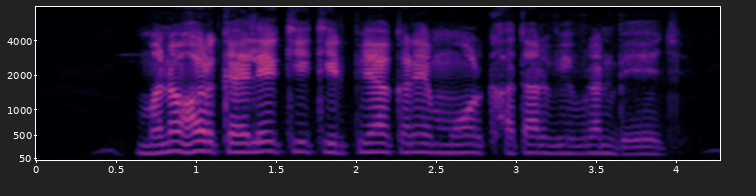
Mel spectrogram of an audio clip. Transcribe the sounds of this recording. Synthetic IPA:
mənoːɦəɾkəːleːkikɪɾpɪjaːkəɾeːmoːɾkʰat̪əɾʋɪʋɾənbʱeːd͡ʒ

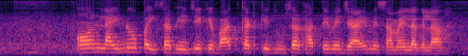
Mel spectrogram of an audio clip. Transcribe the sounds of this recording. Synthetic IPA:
ɔːnlaːɪnõpɛɪsabʱeːd͡ʒekebaːd̪̚kɐʈked̪uːsəɾkʰaːt̪emẽd͡ʒaːemẽsɐməjlɐɡlaː

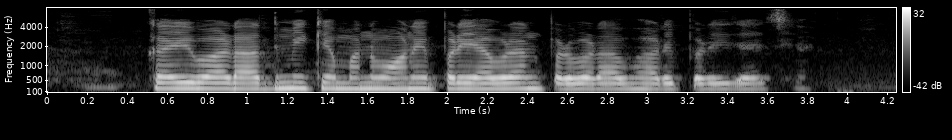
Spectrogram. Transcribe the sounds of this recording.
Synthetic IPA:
kəibaɽad̪mikemənʋanepəɽiaʋɾənpəɾbəɽabʱaɾipəɽid͡ʒajt͡ʃʰɛ

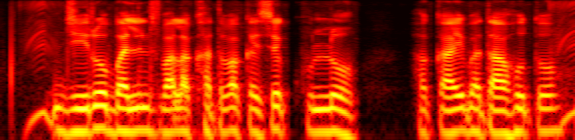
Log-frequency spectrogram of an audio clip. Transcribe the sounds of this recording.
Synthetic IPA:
d͡ʒiːɾoːbɛːlənsʋaːlakʰət̪ʋakəɪsekʰʊlːoː | həkaːiɓət̪aːɦot̪oː

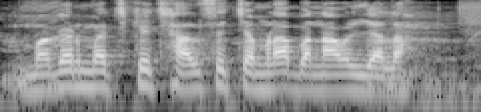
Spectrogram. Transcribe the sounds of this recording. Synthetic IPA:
mɐɡəɾmɐt͡ʃket͡ʃʰaːlset͡ʃɐmɽabɐnaːʋəld͡ʒaːlaː

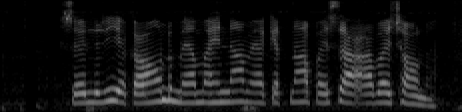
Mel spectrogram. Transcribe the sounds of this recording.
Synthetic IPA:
selɾiəkauɳʈmeməɦinameket̪napəjsaːbɛt͡ʃʰan

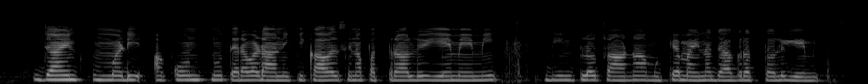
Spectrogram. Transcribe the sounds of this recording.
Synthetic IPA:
d͡ʒaːjɐɳʈumːɐɽiɐkɐwɳʈnut̪ɛɾɐʋɐɽaːnikikaːʋɐlɐsinɐpɐt̪ɾaːlueːme̞ːmid̪iːɳʈlo̞ːt͡ʃaːlaːmukʰjɐmɐjnɐd͡ʒaːɡɾɐt̪ːɐlue̞ːmi

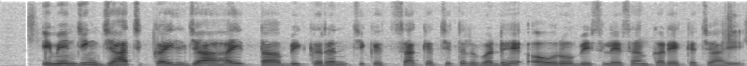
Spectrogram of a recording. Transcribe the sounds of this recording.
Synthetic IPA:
imed͡ʒiŋɡd͡ʒaːt͡ʃkəɪld͡ʒaɦəjt̪əbikəɾənt͡ʃikit̪saket͡ʃit̪ɾəbəɖʱeʔɔʊɾobisleːsənkəɾeket͡ʃaːɦi

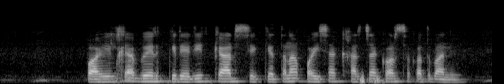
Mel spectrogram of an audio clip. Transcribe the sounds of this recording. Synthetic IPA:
pʌɦilka̰beɾkɾeɖiʈkaɾɖsikːet̪napʌjsakʰaɾt͡ʃakʌɾsʌkʌt̪bani

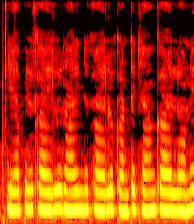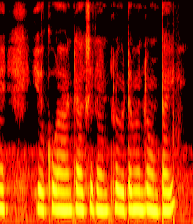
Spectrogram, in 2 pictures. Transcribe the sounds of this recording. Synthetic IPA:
aːpilkaːjɐlunaːɾind̪ɐkaːjɐlukɐɳʈed͡ʒaːŋkaːjɐlo̞ːne̞ːekːuʋɐaːɳʈaːksiɖeɳʈluʋiʈɐminluuɳʈaːji

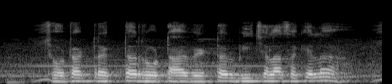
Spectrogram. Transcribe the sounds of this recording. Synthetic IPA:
t͡ʃʰoʈaʈɾek̚ʈəɾːoʈaʋeʈəɾbʱiːt͡ɕəlasəkela

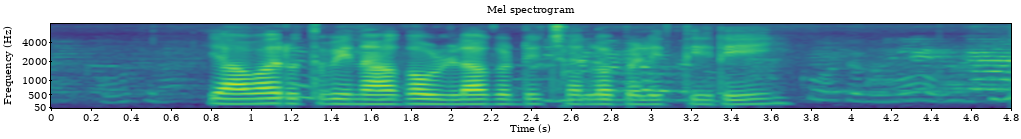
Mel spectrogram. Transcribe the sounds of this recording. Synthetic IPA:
jaːʋɐɾut̪ʋinaːɡɐuɭːaːɡɐɖːit͡ʃɐlːobeɭit̪ːiːɾi

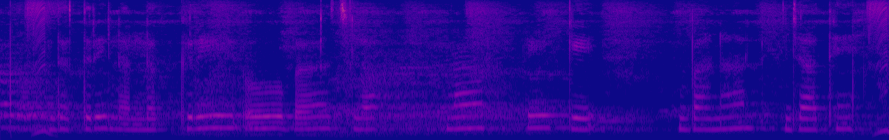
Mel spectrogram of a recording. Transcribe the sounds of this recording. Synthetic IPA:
d̪ət̪ɾilaləkɾiobət͡ʃla | moːɾpeke | banaːld͡ʒaːt̪ẽː

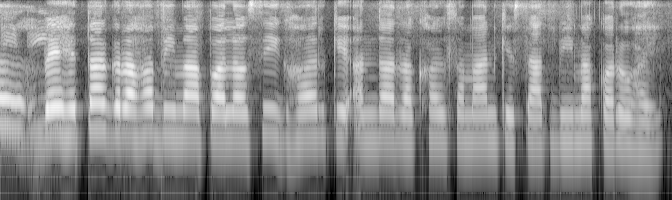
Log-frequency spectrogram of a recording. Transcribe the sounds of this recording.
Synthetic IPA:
beɦt̪əɾɡɾəɦbimapələsiɡʱəɾkeʔə̰nd̪əɾːəkʰəlsəmankesat̪ʰbimakəɾoɦəj

